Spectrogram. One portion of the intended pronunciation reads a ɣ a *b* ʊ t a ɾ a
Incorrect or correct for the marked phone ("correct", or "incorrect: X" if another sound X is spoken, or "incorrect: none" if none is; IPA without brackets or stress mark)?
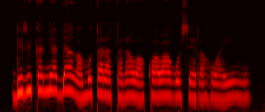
incorrect: m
